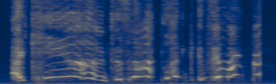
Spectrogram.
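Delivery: high, strained, close to tears; tearful pleading. Real, not acted. Woman on video breaking down over the election, high and tearful. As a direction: squeeze it out in a high, tight wail.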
